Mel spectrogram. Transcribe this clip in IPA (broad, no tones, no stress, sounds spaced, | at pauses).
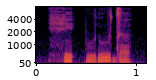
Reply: h e ʔ p u ɾ u d ɐ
